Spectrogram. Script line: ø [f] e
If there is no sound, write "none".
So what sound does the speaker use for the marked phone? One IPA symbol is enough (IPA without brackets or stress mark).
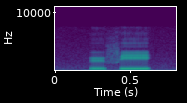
f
